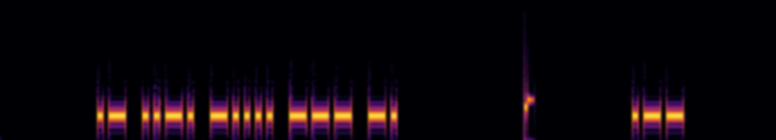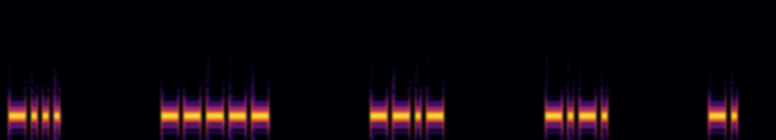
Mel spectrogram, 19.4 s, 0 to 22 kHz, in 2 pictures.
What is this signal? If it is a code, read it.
Morse code, heard as a keyed tone, about 17 wpm, spaced as for 8 wpm, 700 Hz. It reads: AF6ON WB0QCN
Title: USA Call Signs - 6x Character Spacing - 17wpm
